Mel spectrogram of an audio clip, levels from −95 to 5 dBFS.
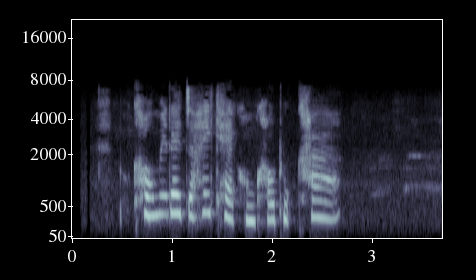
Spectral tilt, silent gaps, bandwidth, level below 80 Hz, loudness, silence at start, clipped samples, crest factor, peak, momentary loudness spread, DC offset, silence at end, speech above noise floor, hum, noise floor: -2 dB/octave; none; 7.6 kHz; -86 dBFS; -26 LUFS; 0.25 s; under 0.1%; 18 dB; -10 dBFS; 8 LU; under 0.1%; 1.05 s; 37 dB; none; -62 dBFS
